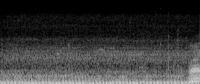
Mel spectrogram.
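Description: Motorbike engine running steadily at cruising speed, a constant low hum with road and wind rumble.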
